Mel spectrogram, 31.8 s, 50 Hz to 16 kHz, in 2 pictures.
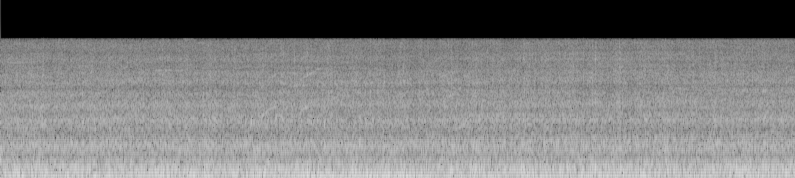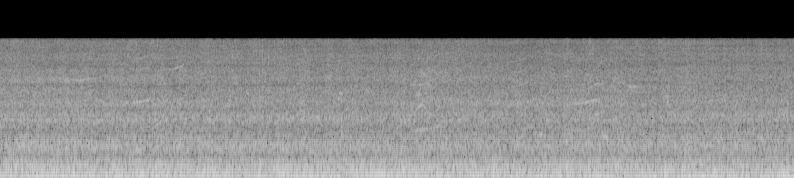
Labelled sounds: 24.1	24.6	killer whale, southern resident, 1.0 to 4.0 kHz
27.3	28.0	killer whale, southern resident, 0.85 to 3.3 kHz

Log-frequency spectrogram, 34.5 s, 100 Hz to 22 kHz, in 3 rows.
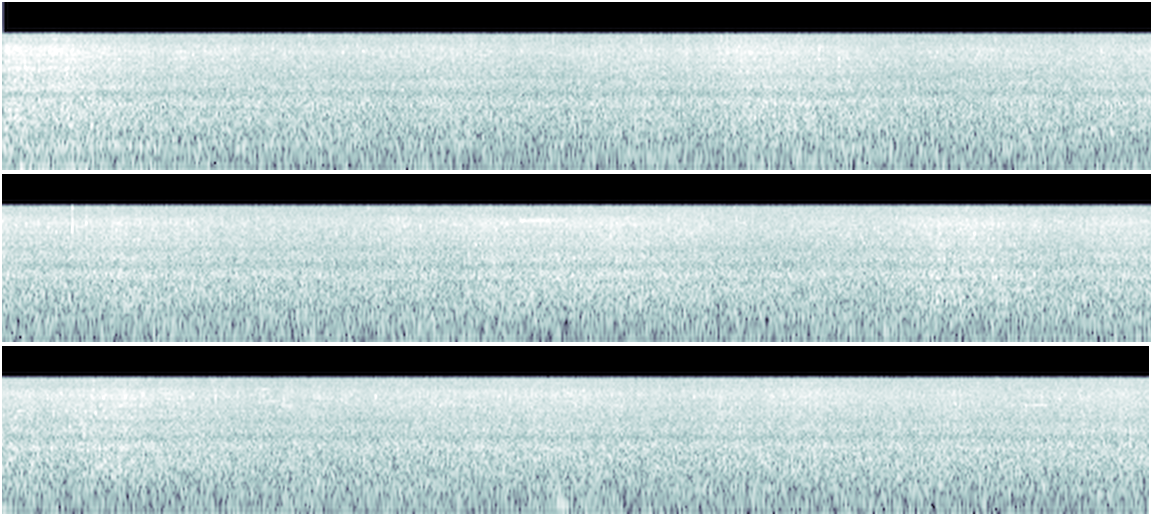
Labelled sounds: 16.6	17.1	Pacific white-sided dolphin, 4.8 to 5.0 kHz
33.2	33.5	Pacific white-sided dolphin, 3.1 to 3.3 kHz

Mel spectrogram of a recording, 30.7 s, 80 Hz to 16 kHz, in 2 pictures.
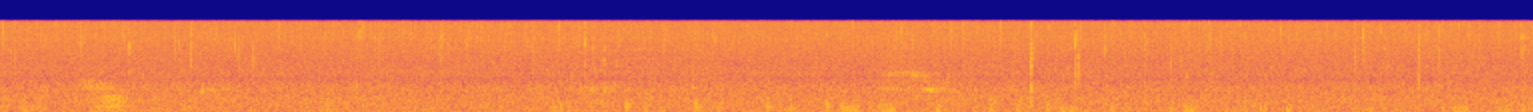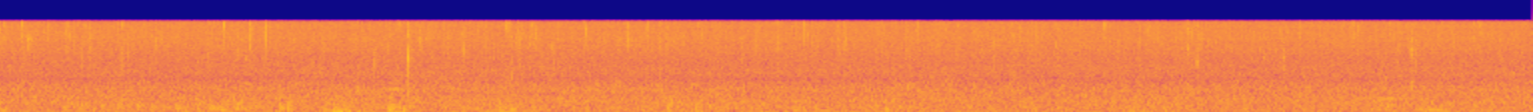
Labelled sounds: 0.8	1.1	humpback whale, 0.81 to 1.2 kHz
8.9	9.1	humpback whale, 1.3 to 1.6 kHz

